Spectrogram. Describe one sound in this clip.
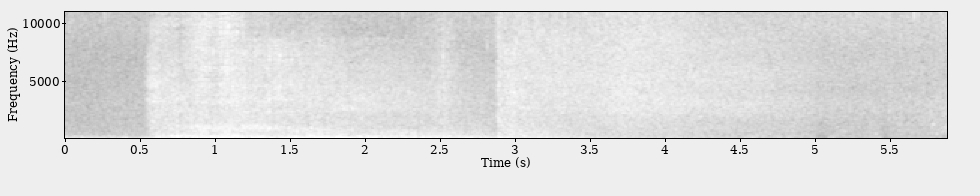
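Water splashes and roars loudly as a huge creature crashes into it, then slowly fades.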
